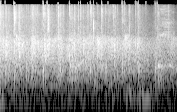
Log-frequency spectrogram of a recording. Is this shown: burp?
no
